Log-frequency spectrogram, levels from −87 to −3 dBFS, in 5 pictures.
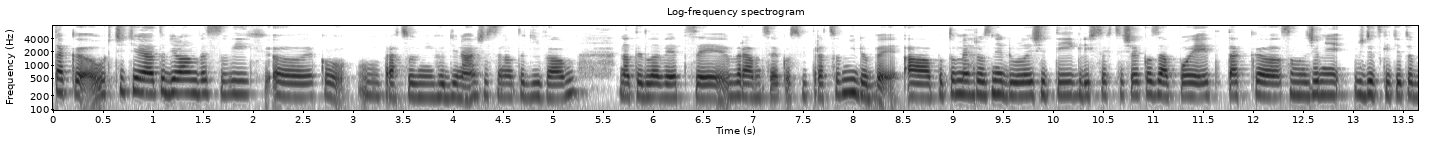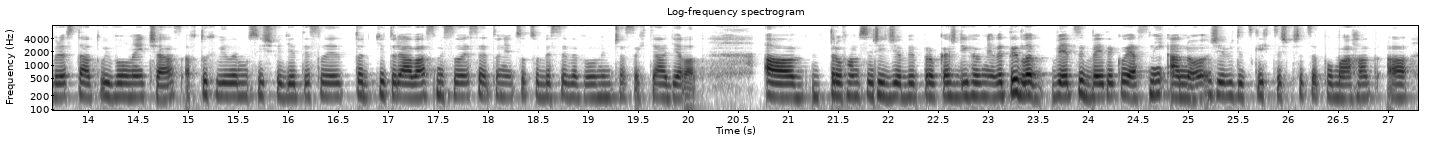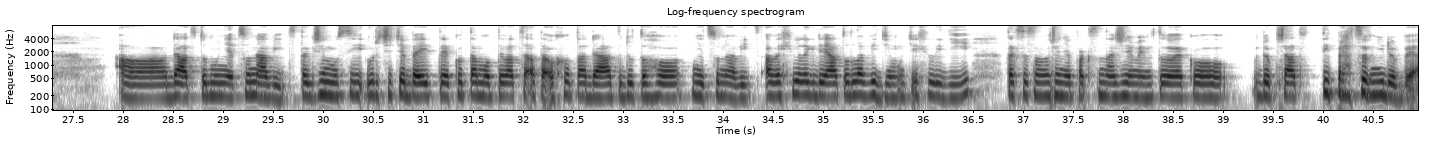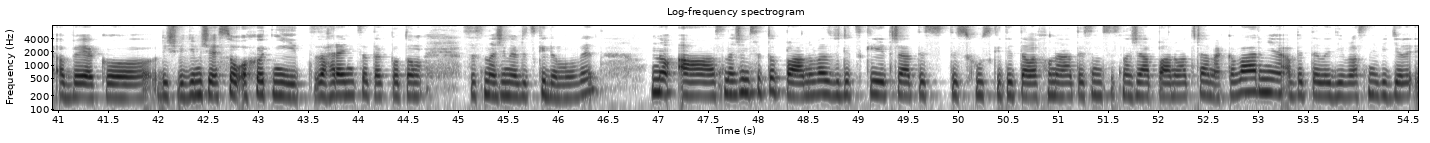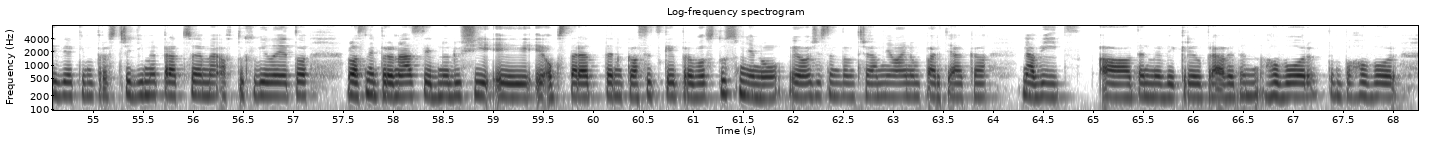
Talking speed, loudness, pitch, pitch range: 190 wpm, -23 LUFS, 195 Hz, 190-205 Hz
